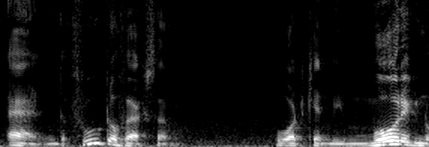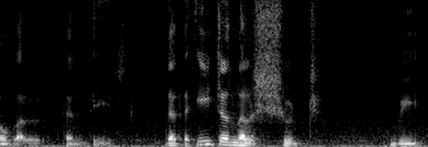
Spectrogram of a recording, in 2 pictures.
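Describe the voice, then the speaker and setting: Slow, mellow-voiced man teaching scripture. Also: mid-range voice. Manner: chuckles often while explaining, with gentle emphasis. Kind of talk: explaining scripture verses to a class. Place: temple hall.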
